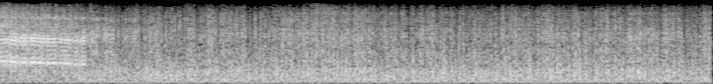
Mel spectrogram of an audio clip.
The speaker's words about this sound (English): look at all that background noise. We're in the car.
